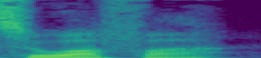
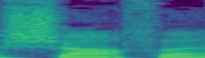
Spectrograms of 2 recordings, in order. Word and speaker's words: Safa: The female assassin angrily said, "Safa should be pronounced as Suafa. In our desert kingdom, it has a quiet, clear, and pure meaning, so many girls are named like this. How did it become a Shafa in your mouth?"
